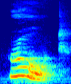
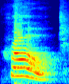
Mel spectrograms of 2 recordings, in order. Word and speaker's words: route: सो हम बोलते हैं रूट, ROUTE, रूट। और जबकि अमेरिकन इसी वर्ड को कैसे प्रोनाउंस करेंगे? राउट, राउट।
